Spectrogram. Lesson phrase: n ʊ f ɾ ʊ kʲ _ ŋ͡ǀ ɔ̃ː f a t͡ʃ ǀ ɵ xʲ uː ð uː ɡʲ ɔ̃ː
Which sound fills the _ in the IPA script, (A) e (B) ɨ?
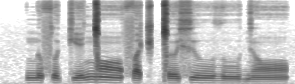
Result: A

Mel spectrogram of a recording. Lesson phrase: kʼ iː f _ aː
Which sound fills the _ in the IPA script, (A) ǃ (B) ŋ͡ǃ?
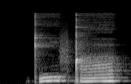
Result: A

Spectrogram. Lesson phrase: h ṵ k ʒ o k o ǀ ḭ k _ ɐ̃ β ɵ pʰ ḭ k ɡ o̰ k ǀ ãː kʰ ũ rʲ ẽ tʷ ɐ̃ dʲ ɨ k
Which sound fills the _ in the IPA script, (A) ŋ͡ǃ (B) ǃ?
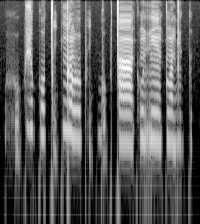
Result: A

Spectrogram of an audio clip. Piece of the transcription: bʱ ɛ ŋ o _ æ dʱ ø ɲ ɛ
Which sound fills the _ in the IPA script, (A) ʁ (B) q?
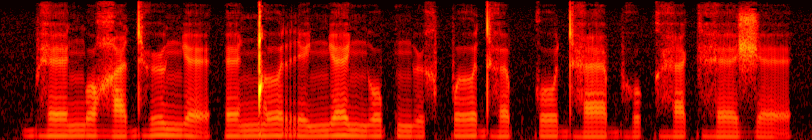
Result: A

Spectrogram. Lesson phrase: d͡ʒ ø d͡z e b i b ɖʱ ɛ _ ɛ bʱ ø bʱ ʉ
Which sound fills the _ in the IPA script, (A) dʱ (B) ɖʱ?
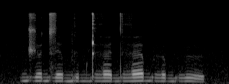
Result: A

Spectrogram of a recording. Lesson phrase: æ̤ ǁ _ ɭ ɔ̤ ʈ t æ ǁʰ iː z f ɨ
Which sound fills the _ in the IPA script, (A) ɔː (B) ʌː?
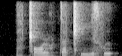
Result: A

